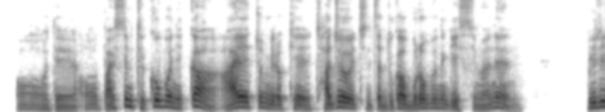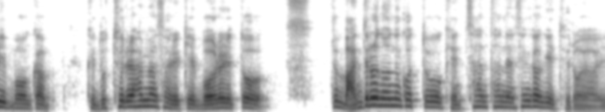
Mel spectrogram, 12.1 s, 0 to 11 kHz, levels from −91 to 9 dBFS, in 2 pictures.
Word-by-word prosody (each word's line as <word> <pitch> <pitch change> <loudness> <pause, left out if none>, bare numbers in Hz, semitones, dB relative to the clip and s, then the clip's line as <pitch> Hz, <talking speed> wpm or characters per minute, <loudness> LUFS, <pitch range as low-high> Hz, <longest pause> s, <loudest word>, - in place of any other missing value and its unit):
어 110 -1 -10
네. 95 -1 -7
어 115 0 -9
말씀 130 - 0
듣고 180 0 +3
보니까 160 +2 +3
'아예 155 -1 +6
좀 145 -5 -3
이렇게 110 -2 -2
자주 130 +5 +3
진짜 115 - -6
누가 110 - +4
물어보는 130 +3 -1
게 100 - -4
있으면은 100 - -6 0.7
미리 155 +4 +4
뭐 130 -4 -2
그러니까 - - -3 0.3
그 - - -8
노트를 165 +7 +2
하면서 175 -6 0
이렇게 120 +1 -2
뭐를 125 +4 +2
또 140 -3 -1 0.6
좀 165 -3 -3
만들어 210 +8 +5
놓는 200 -1 +1
것도 165 -4 -2
괜찮다.'는 155 +5 -6
생각이 165 -6 -1
들어요. 95 -5 -9
130 Hz, 340 characters per minute, -20 LUFS, 115-160 Hz, 0.7 s, 아예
